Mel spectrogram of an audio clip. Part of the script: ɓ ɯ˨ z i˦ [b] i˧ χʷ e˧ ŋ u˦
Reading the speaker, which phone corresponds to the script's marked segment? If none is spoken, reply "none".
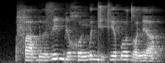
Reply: b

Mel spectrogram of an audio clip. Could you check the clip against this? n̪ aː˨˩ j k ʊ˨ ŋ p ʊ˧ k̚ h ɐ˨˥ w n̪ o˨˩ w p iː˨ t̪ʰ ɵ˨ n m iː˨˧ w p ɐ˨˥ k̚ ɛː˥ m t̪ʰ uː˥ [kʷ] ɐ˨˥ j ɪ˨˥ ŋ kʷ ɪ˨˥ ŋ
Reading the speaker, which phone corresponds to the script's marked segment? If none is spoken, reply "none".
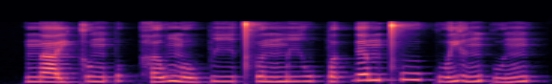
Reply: kʷ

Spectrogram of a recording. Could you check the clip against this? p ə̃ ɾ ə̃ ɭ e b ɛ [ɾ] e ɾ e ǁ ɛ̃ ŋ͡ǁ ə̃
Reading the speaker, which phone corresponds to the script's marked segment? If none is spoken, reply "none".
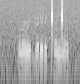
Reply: ɾ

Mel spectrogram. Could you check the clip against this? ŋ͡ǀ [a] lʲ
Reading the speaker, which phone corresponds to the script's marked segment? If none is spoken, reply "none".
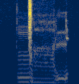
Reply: a̤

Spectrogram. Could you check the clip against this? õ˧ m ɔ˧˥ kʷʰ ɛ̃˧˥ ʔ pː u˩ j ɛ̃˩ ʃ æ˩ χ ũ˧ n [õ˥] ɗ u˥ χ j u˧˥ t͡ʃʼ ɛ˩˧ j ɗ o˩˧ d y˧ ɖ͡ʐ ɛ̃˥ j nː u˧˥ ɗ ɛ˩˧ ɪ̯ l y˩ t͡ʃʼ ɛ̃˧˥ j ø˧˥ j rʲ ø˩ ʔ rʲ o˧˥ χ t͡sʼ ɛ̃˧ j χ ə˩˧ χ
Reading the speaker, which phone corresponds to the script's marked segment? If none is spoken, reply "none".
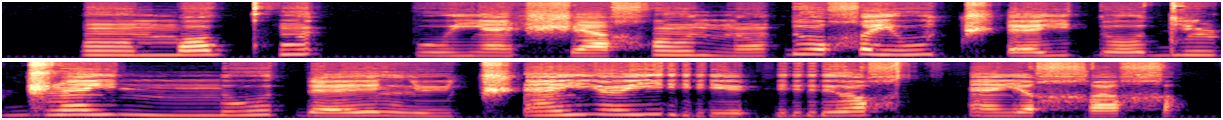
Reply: õ˩˧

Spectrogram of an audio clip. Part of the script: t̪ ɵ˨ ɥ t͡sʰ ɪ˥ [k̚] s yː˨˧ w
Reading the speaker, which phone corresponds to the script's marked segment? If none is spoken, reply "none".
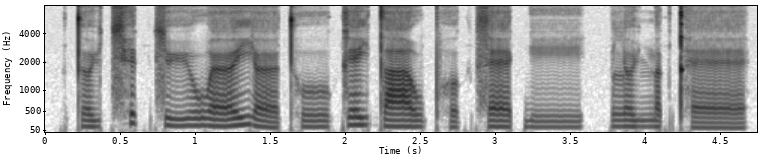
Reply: k̚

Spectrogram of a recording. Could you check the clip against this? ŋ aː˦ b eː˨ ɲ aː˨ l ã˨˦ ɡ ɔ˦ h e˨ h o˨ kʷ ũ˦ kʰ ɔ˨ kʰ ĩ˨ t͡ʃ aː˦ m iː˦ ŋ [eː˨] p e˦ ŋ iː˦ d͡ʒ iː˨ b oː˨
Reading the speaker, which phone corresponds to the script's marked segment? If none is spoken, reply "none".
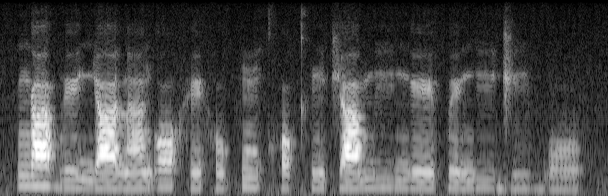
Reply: eː˦˨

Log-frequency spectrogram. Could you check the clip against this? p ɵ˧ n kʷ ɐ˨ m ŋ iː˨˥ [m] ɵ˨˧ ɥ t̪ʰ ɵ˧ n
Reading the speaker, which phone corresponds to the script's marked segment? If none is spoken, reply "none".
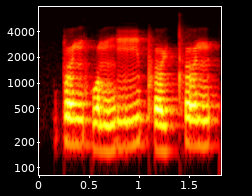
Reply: pʰ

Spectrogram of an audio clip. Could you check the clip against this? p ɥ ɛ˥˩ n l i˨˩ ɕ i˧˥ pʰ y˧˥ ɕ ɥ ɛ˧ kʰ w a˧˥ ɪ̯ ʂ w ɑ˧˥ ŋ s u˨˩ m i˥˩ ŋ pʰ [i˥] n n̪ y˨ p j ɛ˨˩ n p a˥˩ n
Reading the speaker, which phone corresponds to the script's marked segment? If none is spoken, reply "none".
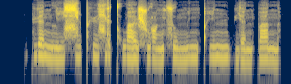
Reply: i˥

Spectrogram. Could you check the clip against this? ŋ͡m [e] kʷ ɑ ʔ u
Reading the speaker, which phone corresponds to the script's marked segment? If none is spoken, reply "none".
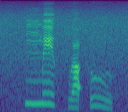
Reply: e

